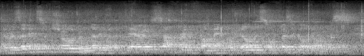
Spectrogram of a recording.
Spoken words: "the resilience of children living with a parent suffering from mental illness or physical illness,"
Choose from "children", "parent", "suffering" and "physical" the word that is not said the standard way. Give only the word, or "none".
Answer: parent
